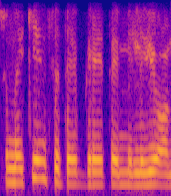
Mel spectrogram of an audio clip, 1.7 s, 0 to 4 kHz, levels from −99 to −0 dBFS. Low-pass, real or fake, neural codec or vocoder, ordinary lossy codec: 3.6 kHz; real; none; Opus, 32 kbps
